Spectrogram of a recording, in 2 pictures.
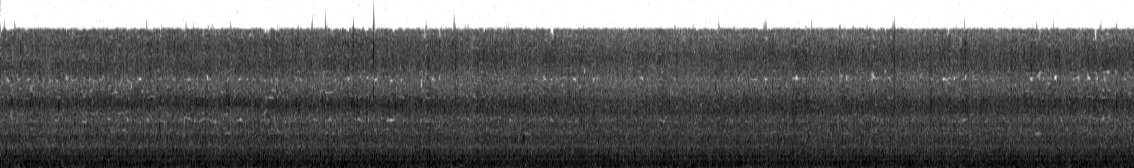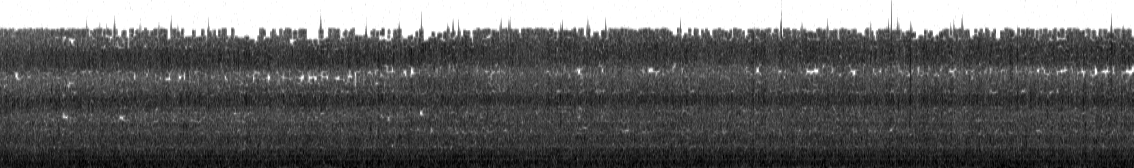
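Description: Small forest stream running over a low step of stones: a steady rush and splash of water.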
